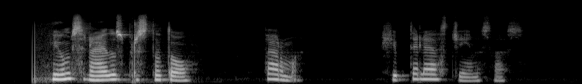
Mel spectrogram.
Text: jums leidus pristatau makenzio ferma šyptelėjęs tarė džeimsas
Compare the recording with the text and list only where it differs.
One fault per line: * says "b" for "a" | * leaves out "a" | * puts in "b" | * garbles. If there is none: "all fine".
* leaves out "makenzio"
* leaves out "tarė"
